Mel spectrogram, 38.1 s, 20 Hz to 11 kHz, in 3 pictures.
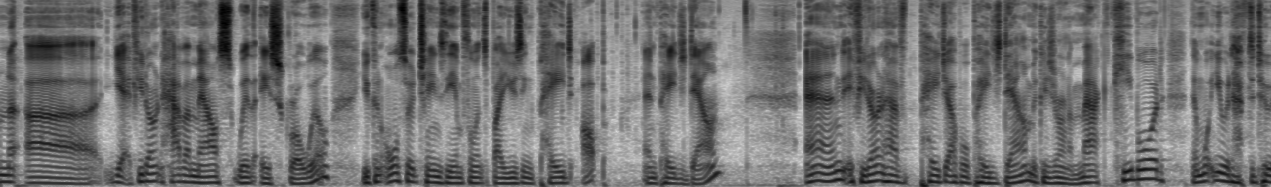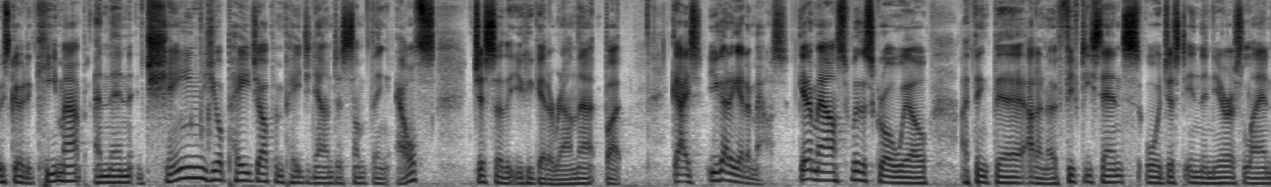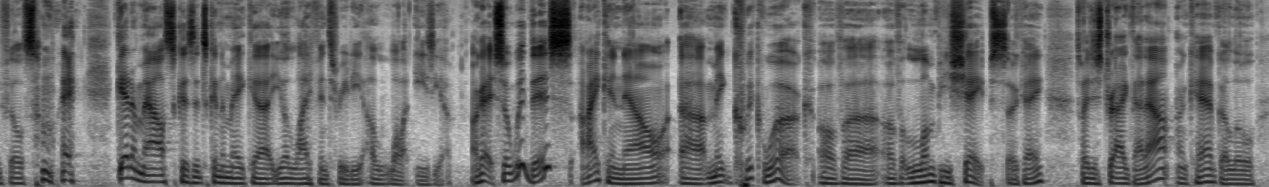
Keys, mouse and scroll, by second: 0.1 Escape, 1.6 g, 2.0-2.5 scroll down 1, 2.5 scroll up 1, 4.6 Page_Up, 4.9 Page_Up, 5.2 Page_Down, 5.3 Page_Down, 5.5 Page_Down, 5.6 Page_Down, 5.8 Page_Down, 5.9 Page_Down, 6.1 Page_Down, 6.2 Page_Up, 6.4 Page_Up, 6.6 Page_Up, 6.7 Page_Up, 6.9 Page_Up, 7.7 Escape, 9.7 click, 13.5 double click, 14.2 p, 14.3 a, 14.5 g, 14.5 e, 14.7 Return, 17.4 click, 31.1 middle click, 32.4 g, 34.4 click, 34.9 middle click, 36.6 Tab, 36.9 middle click, 37.2 Tab, 37.6 middle click.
